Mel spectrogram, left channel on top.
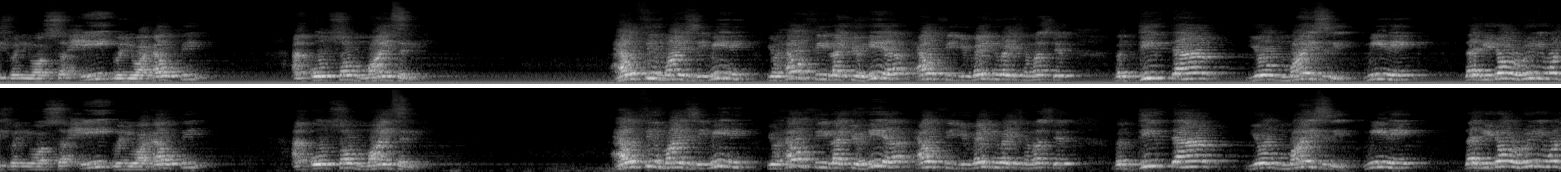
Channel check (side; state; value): left; noise; hum, 19 dB below the sound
